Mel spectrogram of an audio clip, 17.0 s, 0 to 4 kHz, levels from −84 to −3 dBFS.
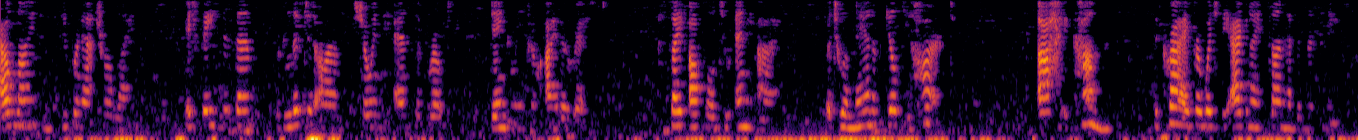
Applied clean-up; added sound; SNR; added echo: classical method Wiener filter.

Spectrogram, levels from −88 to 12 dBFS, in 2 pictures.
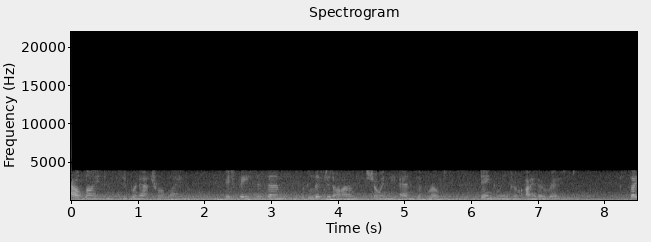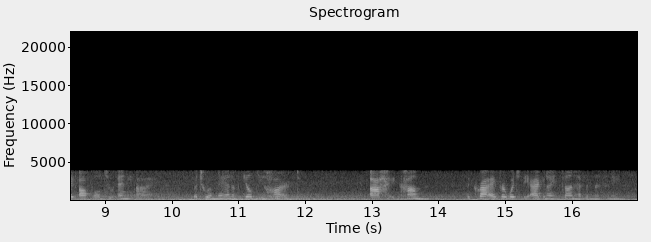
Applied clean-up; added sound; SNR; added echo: none; Rain; -4 dB; none.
